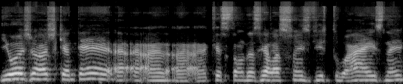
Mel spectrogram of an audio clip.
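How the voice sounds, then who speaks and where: Her pitch varies in an ordinary way as the woman talks at a moderate tempo. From Brazil, Brasília. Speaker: adoptive mother and invited speaker. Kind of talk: talk to support group.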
